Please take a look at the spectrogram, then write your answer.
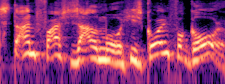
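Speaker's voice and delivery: tentative, attempted, put-on Swedish accent. Speaker, unsure they can do it, tries a Swedish accent: attempted Swedish accent. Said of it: "I'm not sure if I can do a Swedish accent".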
